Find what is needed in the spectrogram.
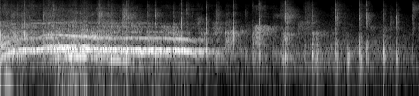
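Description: A group of children clapping, with a long high cheer from several voices over the first two seconds; the clapping then thins out and fades toward the end.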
